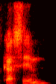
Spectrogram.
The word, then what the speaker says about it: CACIM: CACIM is we pronounce it as CACIM.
